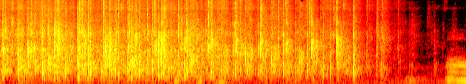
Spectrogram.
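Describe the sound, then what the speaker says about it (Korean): Cinema audience applauding during a film screening talk at a Lotte Cinema hall, dense steady clapping from many hands that fades out near the end as a voice begins. "박수 한번 보내주세요."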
